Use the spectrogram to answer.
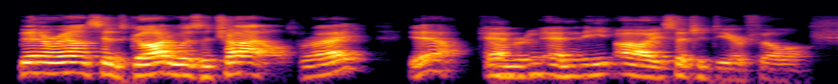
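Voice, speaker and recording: A man speaks at a fairly slow pace in a normal speaking voice. His pitch sits fairly high. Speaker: podcast host. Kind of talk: interview questions, casual.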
